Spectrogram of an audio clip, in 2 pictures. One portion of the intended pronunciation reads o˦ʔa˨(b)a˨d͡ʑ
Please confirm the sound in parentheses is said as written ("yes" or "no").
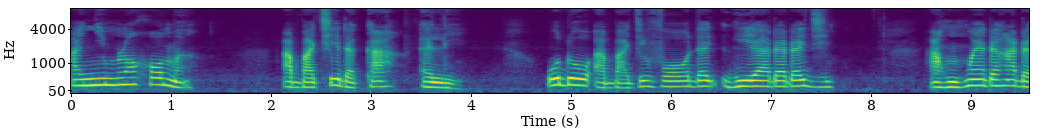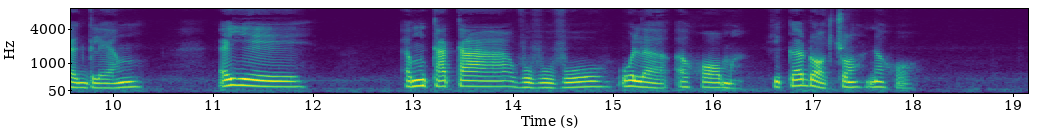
yes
